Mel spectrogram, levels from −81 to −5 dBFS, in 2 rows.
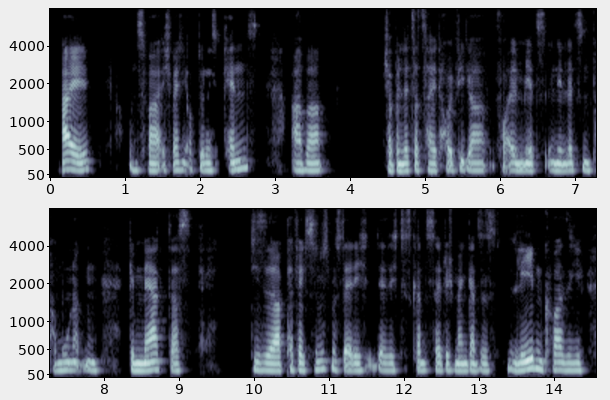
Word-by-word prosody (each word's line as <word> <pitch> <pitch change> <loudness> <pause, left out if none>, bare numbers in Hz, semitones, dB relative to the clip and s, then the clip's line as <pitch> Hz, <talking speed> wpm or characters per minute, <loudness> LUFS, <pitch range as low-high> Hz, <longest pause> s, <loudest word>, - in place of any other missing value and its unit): Hi. 145 0 +5 0.5
Und 130 - -5
zwar, 125 -1 +1
ich - - -9
weiß 135 - 0
nicht, 135 - -5
ob 135 - -11
du - - -1
das 130 0 -2
kennst, 150 +6 -2 0.3
aber 130 -1 0 0.7
ich - - -13
habe - - +1
in 120 - +5
letzter 125 +1 0
Zeit 130 -1 -3
häufiger- 130 0 -1
vor - - -5
allem 130 -1 +1
jetzt 125 0 0
in 135 - -2
den 120 -1 +3
letzten 125 0 -1
paar 125 -1 -8
Monaten- 135 0 -1 0.4
gemerkt, 135 +3 +4
dass 125 0 -3 0.8
dieser 130 -2 +4
Perfektionismus, 140 +3 -2
der - - +2
dich 130 0 -1
der 125 - -3
sich 130 0 -3
das - - -11
ganze 130 +1 -3
Zeit 130 0 -1
durch 130 -1 -2
mein 125 -1 +3
ganzes 125 -1 -3
Leben 150 +2 +4
quasi, 130 -2 0
130 Hz, 170 wpm, -27 LUFS, 125-140 Hz, 0.8 s, Hi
